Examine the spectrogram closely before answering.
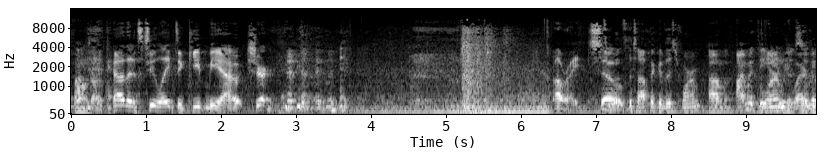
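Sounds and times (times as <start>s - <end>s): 
speech: 0.0s - 3.9s, 6.4s - 9.9s
steady low room hum: 0.0s - 9.9s
laughter: 2.7s - 4.0s
door pushed shut at back of room: 5.2s - 5.8s.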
